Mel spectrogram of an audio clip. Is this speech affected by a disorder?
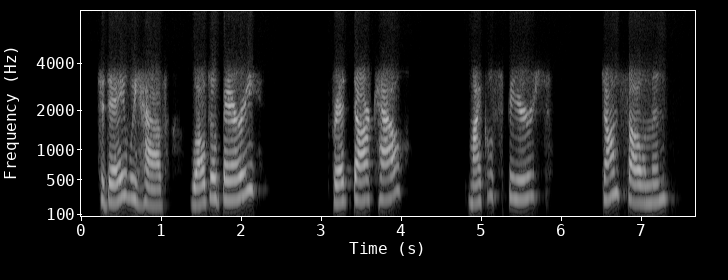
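No.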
